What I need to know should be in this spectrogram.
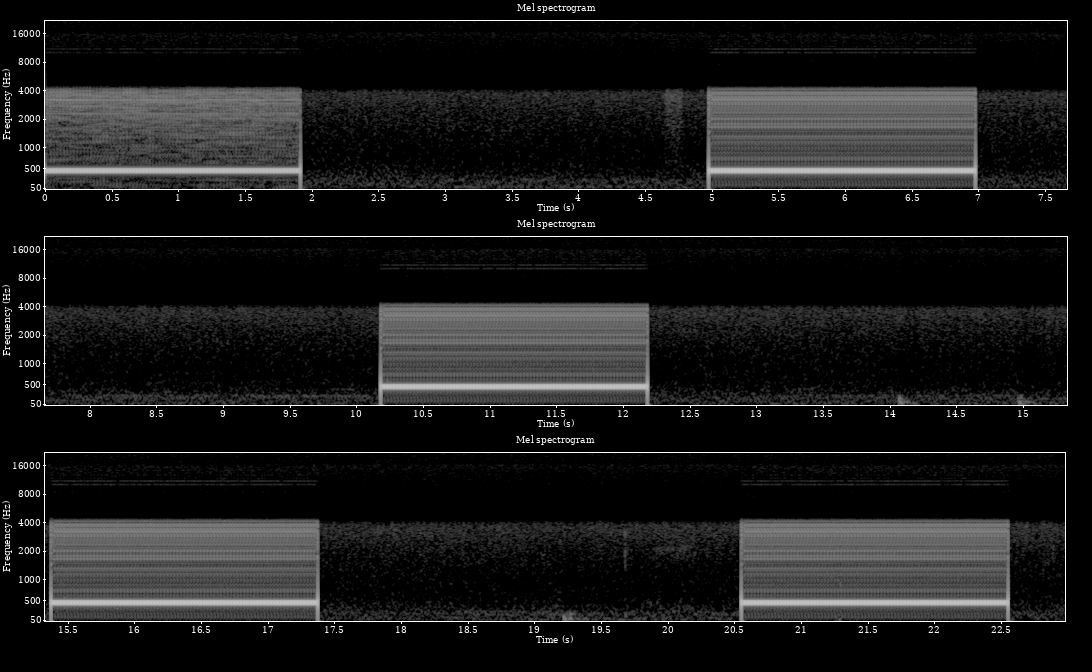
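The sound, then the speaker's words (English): Telephone line tones while dialing out on a phone: five steady, evenly spaced beeps of about two seconds each, separated by roughly three-second silences, with a few faint clicks in the gaps. “So we go deet, deet, deet, deet, deet, deet, deet, and dial out, and let's see what happens.”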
